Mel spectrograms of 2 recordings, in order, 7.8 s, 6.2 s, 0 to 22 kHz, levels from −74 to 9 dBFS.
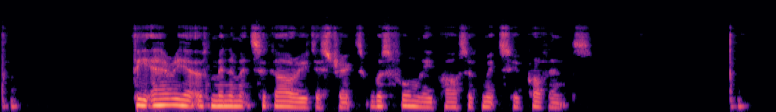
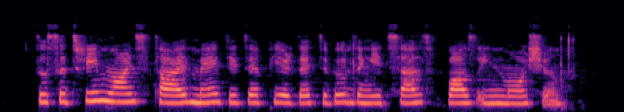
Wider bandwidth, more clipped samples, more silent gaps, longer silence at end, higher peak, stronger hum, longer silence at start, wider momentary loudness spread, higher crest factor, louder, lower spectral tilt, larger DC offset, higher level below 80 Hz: about the same, 10 kHz vs 10 kHz; neither; neither; second, 0.3 s vs 0.6 s; about the same, -2 dBFS vs -2 dBFS; neither; second, 0 s vs 0.4 s; first, 16 LU vs 8 LU; about the same, 18 dB vs 16 dB; about the same, -18 LUFS vs -17 LUFS; first, -5 dB/octave vs -3 dB/octave; neither; first, -60 dBFS vs -72 dBFS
